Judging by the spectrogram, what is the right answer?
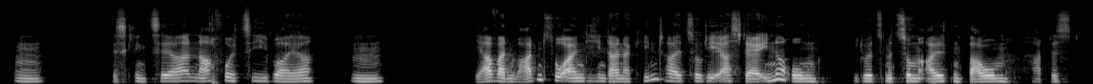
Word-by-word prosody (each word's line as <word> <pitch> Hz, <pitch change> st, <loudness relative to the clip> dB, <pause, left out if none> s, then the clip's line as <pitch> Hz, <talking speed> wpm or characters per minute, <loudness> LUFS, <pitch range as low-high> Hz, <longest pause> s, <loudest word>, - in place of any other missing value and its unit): Mhm. 140 Hz, -1 st, -7 dB, 0.7 s
Das -, -, -5 dB
klingt 135 Hz, -3 st, -9 dB
sehr 150 Hz, +2 st, +1 dB
nachvollziehbar, 155 Hz, -2 st, -2 dB
ja. 145 Hz, +2 st, -2 dB, 0.3 s
Mhm. 140 Hz, 0 st, -4 dB, 0.9 s
Ja, 145 Hz, +6 st, +3 dB
wann 140 Hz, -3 st, +4 dB
war 125 Hz, +5 st, +2 dB
denn 220 Hz, -, -4 dB
so 185 Hz, -5 st, +1 dB
eigentlich 150 Hz, 0 st, +3 dB
in 150 Hz, -, -5 dB
deiner 135 Hz, -1 st, +1 dB
Kindheit 165 Hz, -7 st, -3 dB
so 150 Hz, -, -1 dB
die 150 Hz, +1 st, -2 dB
erste 145 Hz, 0 st, +1 dB
Erinnerung, 140 Hz, -, +3 dB, 0.3 s
die 140 Hz, -, -17 dB
du 140 Hz, -, -3 dB
jetzt 140 Hz, +1 st, -2 dB
mit 140 Hz, -1 st, -3 dB
so 140 Hz, +1 st, +4 dB
'nem 145 Hz, -, 0 dB
alten 140 Hz, 0 st, +1 dB
Baum 140 Hz, 0 st, +3 dB, 0.2 s
hattest? 125 Hz, 0 st, -11 dB
145 Hz, 160 wpm, -23 LUFS, 135-150 Hz, 0.9 s, wann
